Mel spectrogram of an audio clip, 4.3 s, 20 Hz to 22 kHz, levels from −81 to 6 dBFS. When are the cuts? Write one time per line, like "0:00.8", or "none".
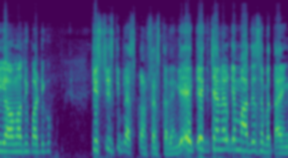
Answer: none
